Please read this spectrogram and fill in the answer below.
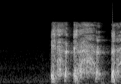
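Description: Brief quiet pause, then three rapid harsh cough bursts from an adult man in quick succession, a short coughing fit.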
